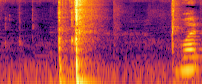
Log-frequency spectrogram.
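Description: A single sharp click about three quarters of a second into otherwise quiet room tone: makeup items being handled and set down after the blush.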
